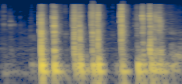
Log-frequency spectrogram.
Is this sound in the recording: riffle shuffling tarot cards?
yes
